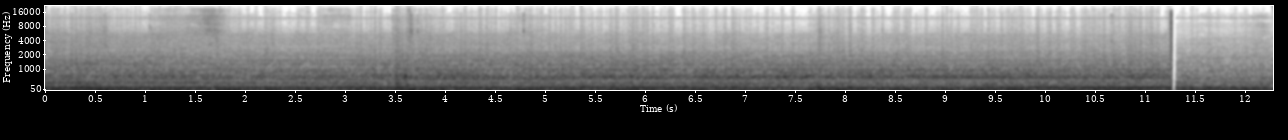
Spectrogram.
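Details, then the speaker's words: 2007-12 Nissan Altima driving: constant deep, low droning roar from the front, not from the tires; worn front wheel bearing, side unknown, so both are being replaced. "If you can hear, there's a roar in the front of this car, and it's not coming from the tires. So if you hear that low sounding roar, then it's most likely your wheel bearings."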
